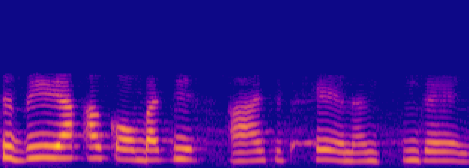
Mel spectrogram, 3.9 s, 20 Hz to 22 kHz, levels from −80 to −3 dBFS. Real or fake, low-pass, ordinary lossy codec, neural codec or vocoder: fake; 3.6 kHz; none; autoencoder, 48 kHz, 32 numbers a frame, DAC-VAE, trained on Japanese speech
